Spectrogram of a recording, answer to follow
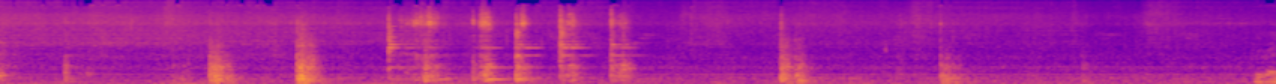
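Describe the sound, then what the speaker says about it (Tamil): Cabbage and carrot are stirred in a pan for a Tamil cabbage-carrot side dish, a low sizzle under a burst of quick scraping strokes, then a few slower, louder stirs close by. "காயை போட்டு நல்லா கிண்டி விட்டுக்கலாம்."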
